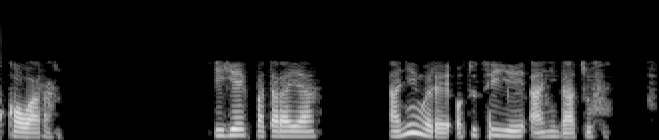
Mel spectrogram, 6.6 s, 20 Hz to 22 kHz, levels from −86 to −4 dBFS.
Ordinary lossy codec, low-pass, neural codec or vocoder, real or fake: none; 3.6 kHz; none; real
